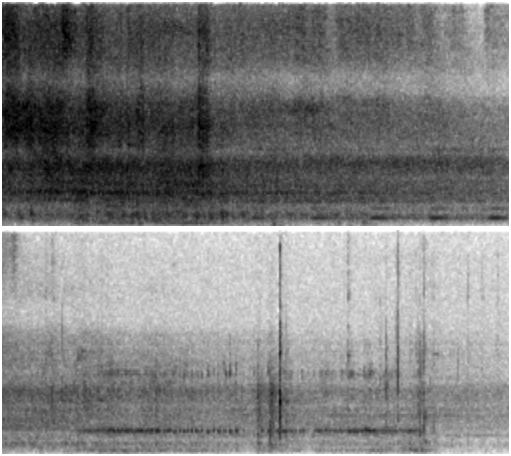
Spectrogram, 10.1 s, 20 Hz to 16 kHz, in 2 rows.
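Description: Seibu 2000 series electric train pulling away: the rumble and rattle of its cars passing close, fading steadily as the train draws off down the line, with a steady whine that steps up in pitch partway through and a few sharp clicks near the end.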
